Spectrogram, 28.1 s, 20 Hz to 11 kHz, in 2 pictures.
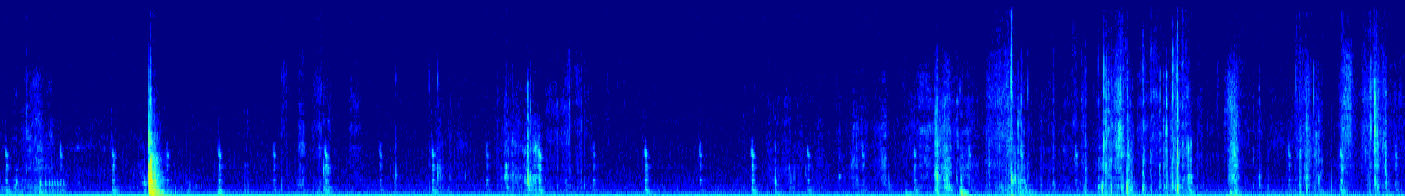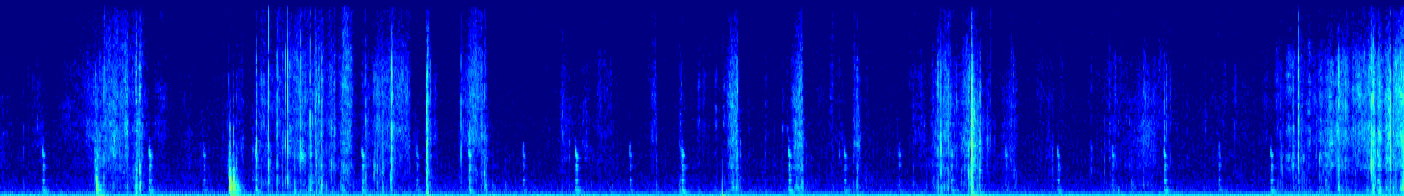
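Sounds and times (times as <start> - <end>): faint ticks: 0.0 - 28.0
low steady hum: 0.0 - 28.0
paper rustling: 8.8 - 13.9, 16.3 - 19.0, 23.3 - 24.0, 26.8 - 28.0.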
